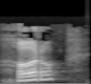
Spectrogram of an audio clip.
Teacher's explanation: Le H, on l'aspirera, donc on entendra le H, par exemple, pour dire l'heure, ce sera horo, et non oro, si on oublie de le prononcer, l'heure devient or.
